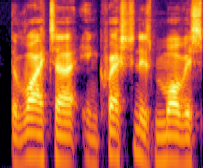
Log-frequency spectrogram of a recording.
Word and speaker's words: Maurice: writer in question is Morris bearing I think America's normally pronounced the name Maurice but I'm sorry I I can't do that so Morris bearing b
